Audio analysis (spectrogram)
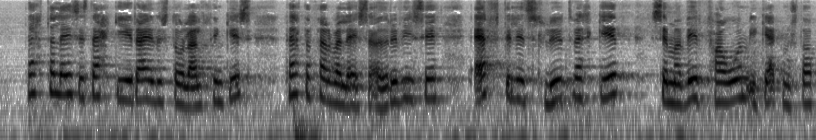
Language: Icelandic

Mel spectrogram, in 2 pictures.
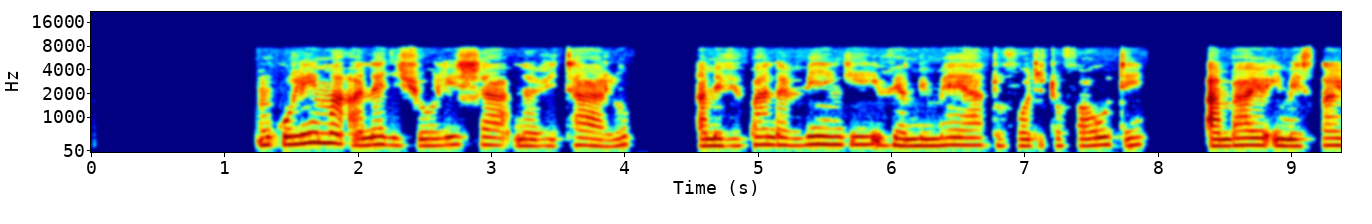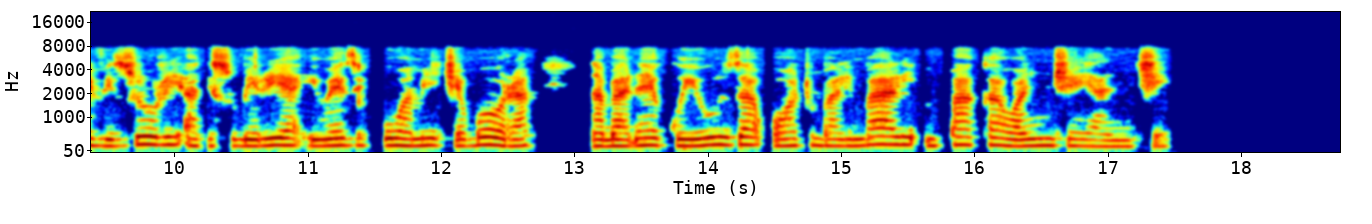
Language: Swahili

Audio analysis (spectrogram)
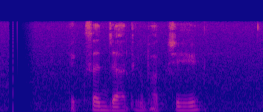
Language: Sinhala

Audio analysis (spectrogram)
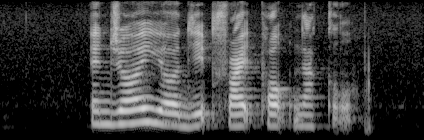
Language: English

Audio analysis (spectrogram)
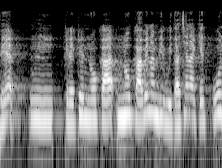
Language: Catalan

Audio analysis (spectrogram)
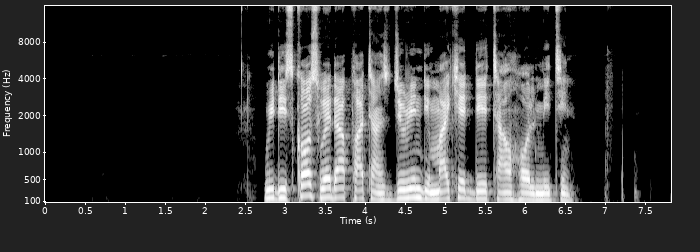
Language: Nigerian Pidgin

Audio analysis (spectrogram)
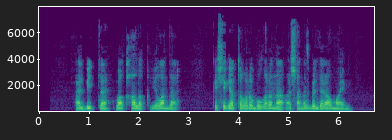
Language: Bashkir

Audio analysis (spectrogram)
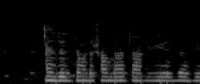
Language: Bangla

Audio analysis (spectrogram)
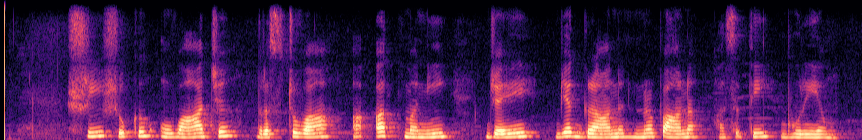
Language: Sanskrit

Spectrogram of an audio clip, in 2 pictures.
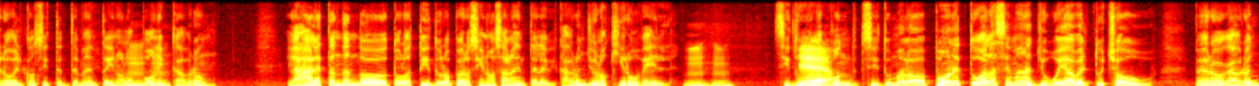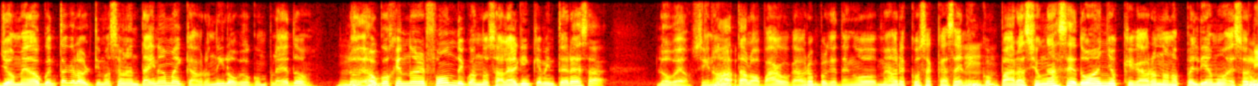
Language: Spanish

